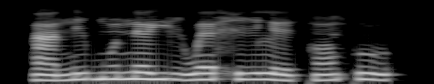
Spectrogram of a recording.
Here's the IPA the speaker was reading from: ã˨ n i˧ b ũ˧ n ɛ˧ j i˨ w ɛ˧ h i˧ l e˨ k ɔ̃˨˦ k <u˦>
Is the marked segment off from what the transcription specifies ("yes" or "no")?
yes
